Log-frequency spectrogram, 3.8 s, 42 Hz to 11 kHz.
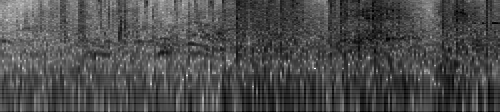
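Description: Gunfire in the video game Cyberpunk 2077, dense rapid bursts of shots crackling in a continuous fusillade, with a voice talking over them.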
